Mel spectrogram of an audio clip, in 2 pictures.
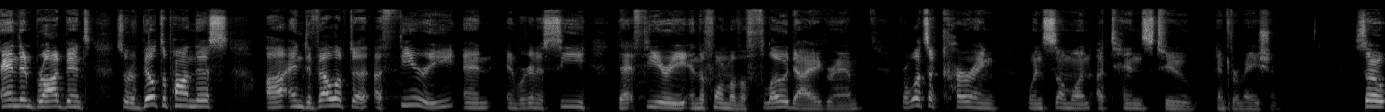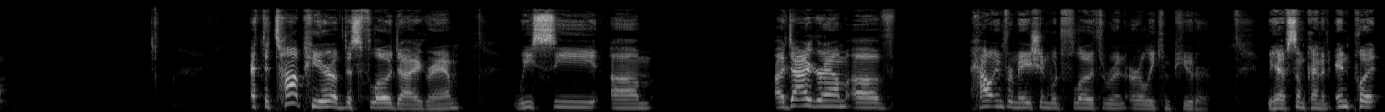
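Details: Adult speaker, lecture voiceover; normal speech.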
